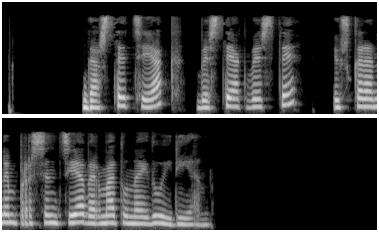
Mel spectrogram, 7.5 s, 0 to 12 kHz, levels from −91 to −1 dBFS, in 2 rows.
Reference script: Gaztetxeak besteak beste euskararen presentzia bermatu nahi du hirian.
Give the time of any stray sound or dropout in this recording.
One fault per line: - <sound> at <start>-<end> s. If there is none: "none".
none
